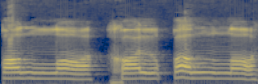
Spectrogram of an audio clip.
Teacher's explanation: huruf qaf ini makhrajnya di pangkal lidah ini, di pangkal lidah.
